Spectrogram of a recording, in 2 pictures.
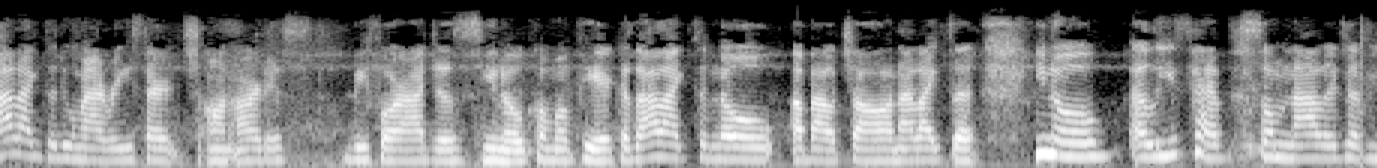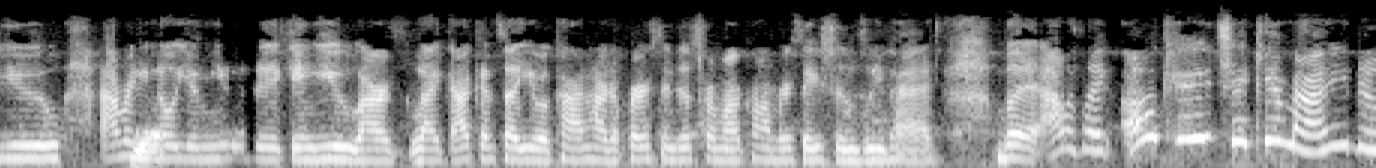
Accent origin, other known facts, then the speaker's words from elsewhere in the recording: New Orleans, Louisiana, United States; I'm from New Orleans. I can shake.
